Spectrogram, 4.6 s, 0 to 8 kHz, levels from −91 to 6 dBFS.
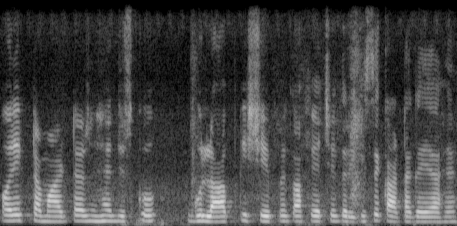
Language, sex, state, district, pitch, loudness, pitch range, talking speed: Chhattisgarhi, female, Chhattisgarh, Jashpur, 185 Hz, -18 LUFS, 175-195 Hz, 220 wpm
